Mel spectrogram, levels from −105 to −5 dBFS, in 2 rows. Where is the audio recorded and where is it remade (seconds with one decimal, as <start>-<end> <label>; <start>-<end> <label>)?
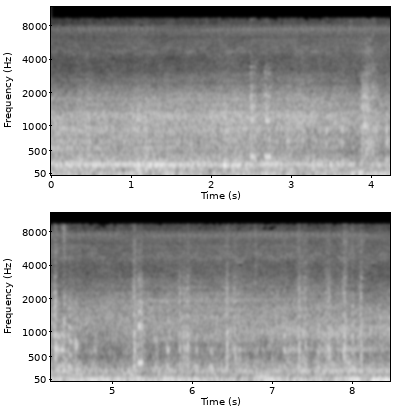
0.0-0.5 remade; 0.5-1.5 recorded; 1.5-6.3 remade; 6.3-8.5 recorded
